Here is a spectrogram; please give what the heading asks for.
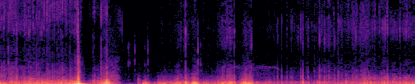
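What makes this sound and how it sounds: Long acrylic nails on both hands scratch and rub a black foam microphone windscreen. The result is a run of muffled, low-pitched thumps and brushing scrapes, sharpest just before the one-second mark, that fade into a softer, steady rustle.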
